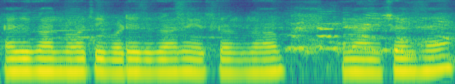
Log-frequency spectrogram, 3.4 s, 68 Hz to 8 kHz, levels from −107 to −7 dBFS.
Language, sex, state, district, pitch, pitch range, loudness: Hindi, male, Uttar Pradesh, Hamirpur, 140 Hz, 140-145 Hz, -15 LUFS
